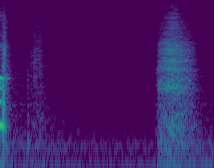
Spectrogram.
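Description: A man's short audible breath near the end, after more than a second of near silence.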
